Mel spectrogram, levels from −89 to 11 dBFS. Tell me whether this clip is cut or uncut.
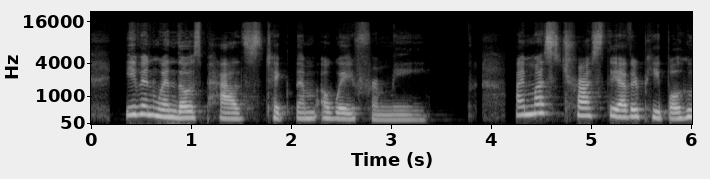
uncut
